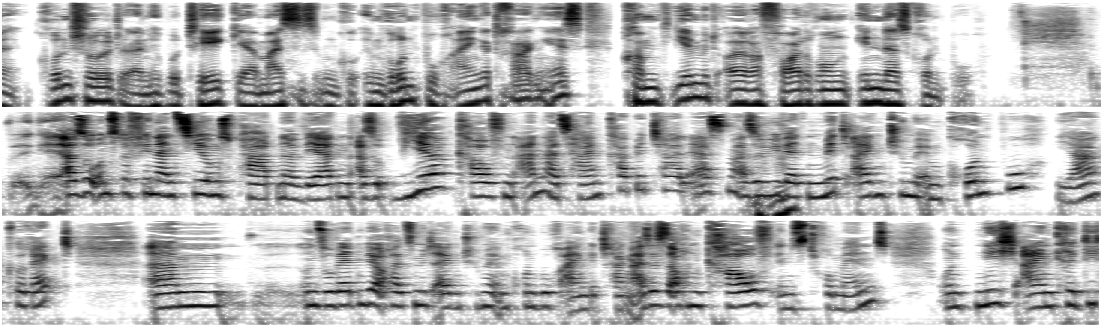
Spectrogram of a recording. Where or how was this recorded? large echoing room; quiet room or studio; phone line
quiet room or studio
